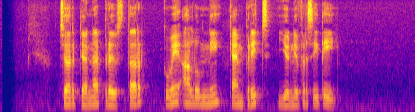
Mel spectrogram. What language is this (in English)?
Javanese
